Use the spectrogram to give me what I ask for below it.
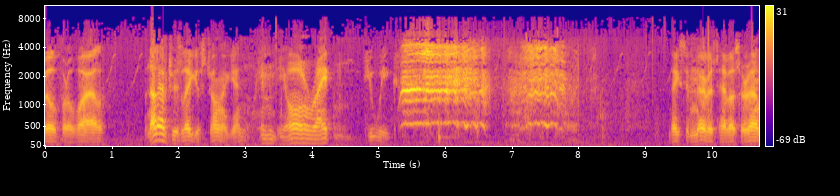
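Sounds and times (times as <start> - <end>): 
speech: 0.0 - 6.6, 9.4 - 10.7
injured colt whinnying: 4.4 - 9.1.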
